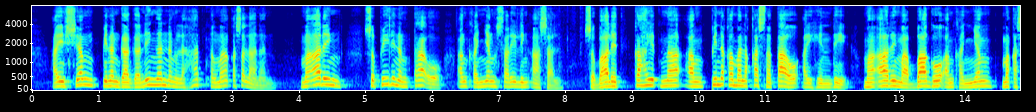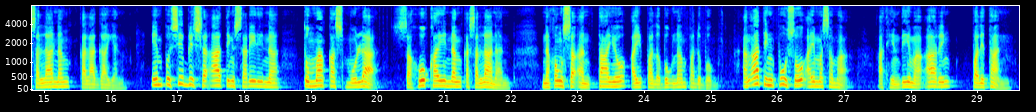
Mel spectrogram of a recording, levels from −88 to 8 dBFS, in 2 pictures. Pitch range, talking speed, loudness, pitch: 135-175 Hz, 120 wpm, -23 LUFS, 155 Hz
